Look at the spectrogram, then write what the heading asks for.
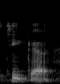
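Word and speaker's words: Tyka: uh I think it's I can't ever remember if it's pronoun pronounced Tika or taica I think it's Tikka Tikka was born in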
